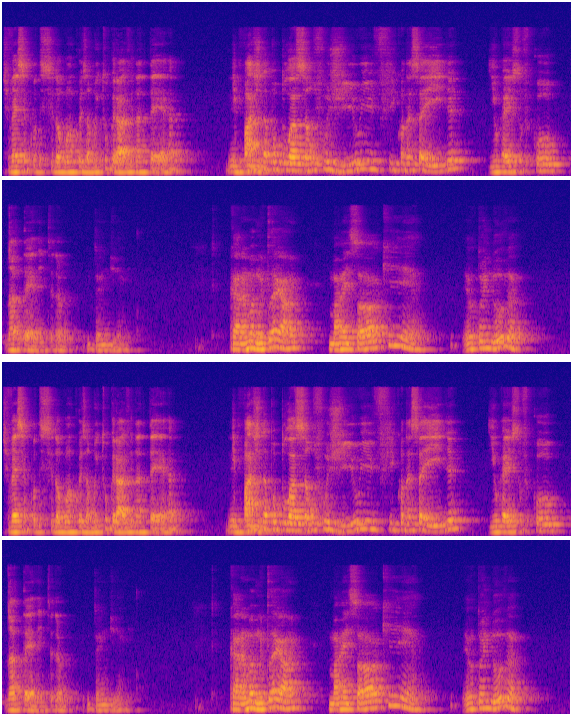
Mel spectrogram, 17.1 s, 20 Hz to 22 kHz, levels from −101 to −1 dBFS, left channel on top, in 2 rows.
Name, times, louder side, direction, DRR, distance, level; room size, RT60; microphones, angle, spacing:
voice 1, 0.0-2.6 3.4-6.8 7.3-8.3 8.6-9.5, right 1 dB, 45° right, 2 dB, 2.1 m, -27 dB
voice 2, 3.4-3.9 9.9-10.4 11.9-13.0 13.4-14.8 15.4-16.2, equal, 20° right, -2 dB, 1.1 m, -25 dB
11.0 x 4.1 x 6.3 m, 0.68 s
head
